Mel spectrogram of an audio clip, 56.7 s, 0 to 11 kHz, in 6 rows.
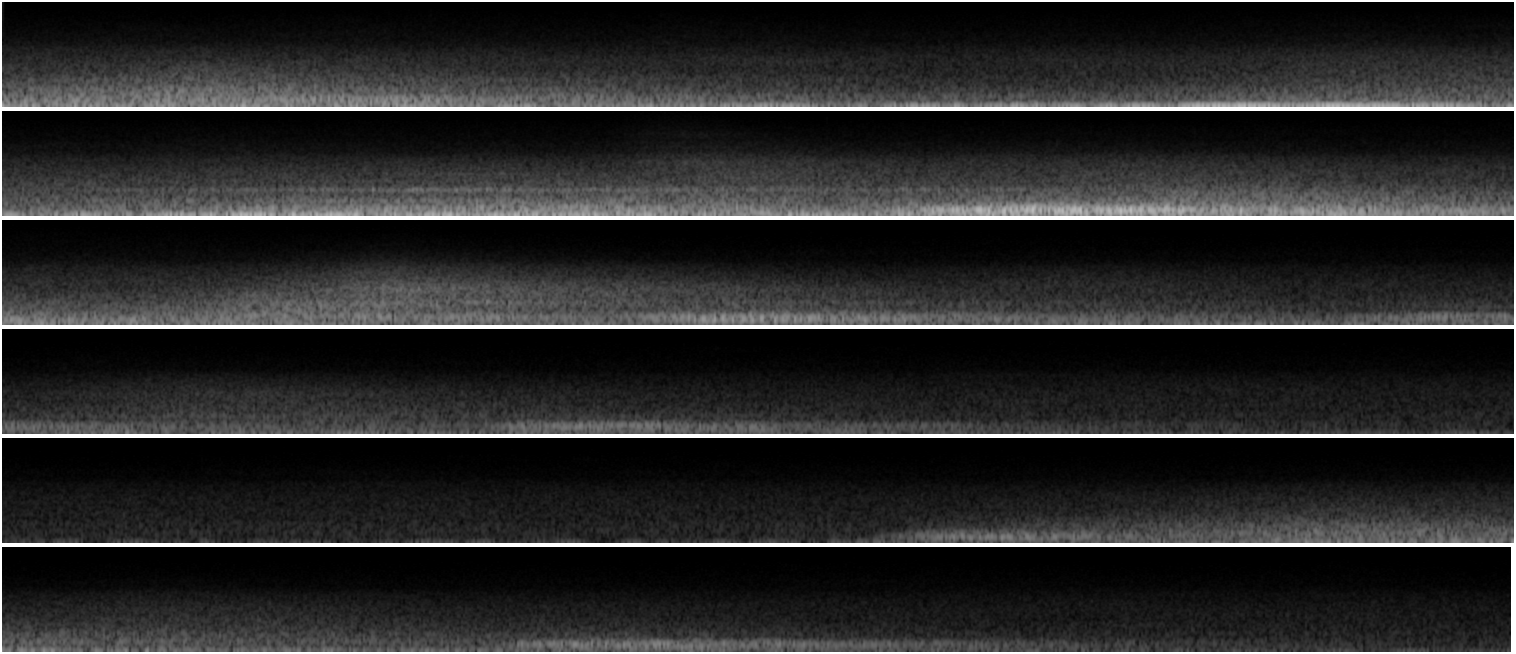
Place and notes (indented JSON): {
  "title": "Dinant, Belgium - Charlemagne bridge",
  "date": "2017-09-29 10:35:00",
  "description": "Sound of people driving above, from the inside of the bridge. Its the tallest bridge of Belgium.",
  "latitude": "50.24",
  "longitude": "4.92",
  "altitude": "113",
  "timezone": "Europe/Brussels"
}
